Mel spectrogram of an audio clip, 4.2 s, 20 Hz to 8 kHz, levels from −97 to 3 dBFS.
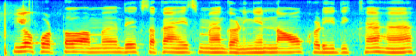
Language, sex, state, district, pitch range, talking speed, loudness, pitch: Hindi, female, Haryana, Jhajjar, 160-175 Hz, 170 wpm, -15 LUFS, 170 Hz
